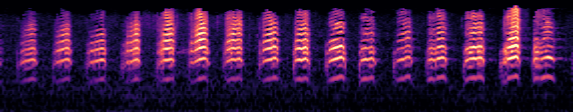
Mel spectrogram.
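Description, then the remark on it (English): A peregrine falcon gives a rapid, harsh series of about fifteen evenly spaced loud calls, a steady cacking rhythm with no voices. “Peregrine falcon, the fastest bird on Earth.”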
